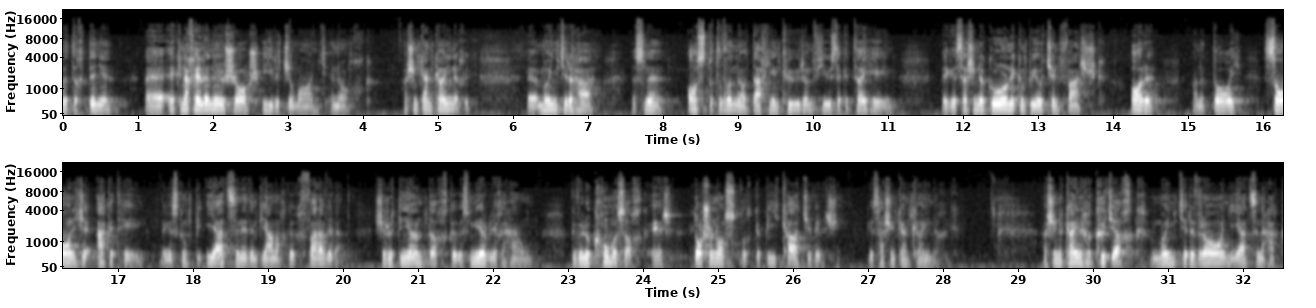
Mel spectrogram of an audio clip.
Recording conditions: large echoing room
